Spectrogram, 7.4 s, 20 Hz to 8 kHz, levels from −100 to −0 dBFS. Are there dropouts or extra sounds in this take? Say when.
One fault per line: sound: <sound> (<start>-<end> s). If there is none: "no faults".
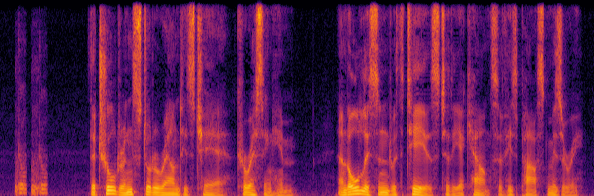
sound: laugh (0.2-0.6 s)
